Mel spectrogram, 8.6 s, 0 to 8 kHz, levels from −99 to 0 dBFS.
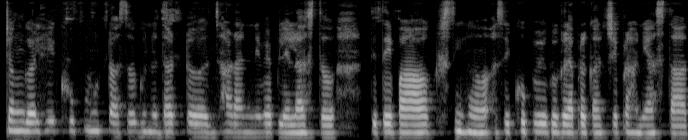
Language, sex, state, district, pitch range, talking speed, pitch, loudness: Marathi, female, Maharashtra, Pune, 170-190 Hz, 125 wpm, 175 Hz, -34 LUFS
